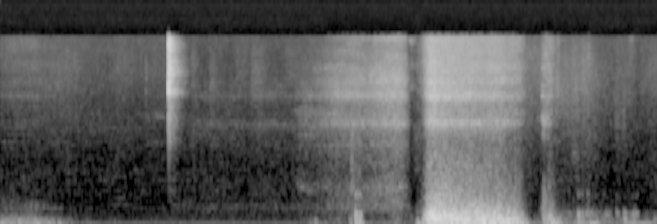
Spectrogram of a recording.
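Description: A person breathing into an open microphone: a sharp click near two seconds in, a softer breath about three seconds in, then a loud exhale lasting about a second.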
